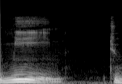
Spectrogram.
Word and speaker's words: meant: Vouloir dire se dit « to mean ».« To mean » s'écrit « M-E-A-N ». C'est un verbe irrégulier. Mean, meant, meant. Ça s'écrit comme l'infinitif, avec un T à la fin. Meant, M-E-A-N-T. Le participe passé se dit lui aussi meant. Mean, meant, meant. Comment dit-on « qu'est-ce que vous voulez dire ?» What do you mean ? – What do you mean ?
